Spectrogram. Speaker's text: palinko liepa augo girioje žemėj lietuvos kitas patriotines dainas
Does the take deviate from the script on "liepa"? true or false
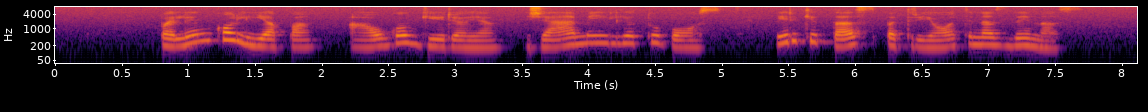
false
